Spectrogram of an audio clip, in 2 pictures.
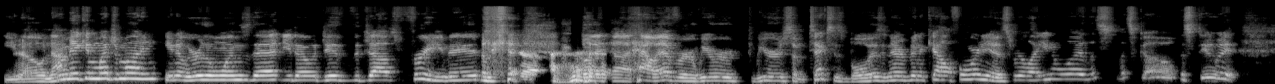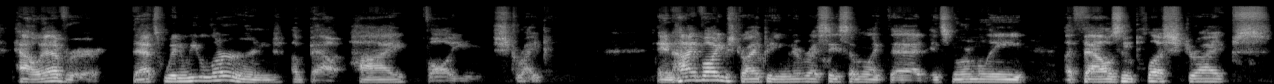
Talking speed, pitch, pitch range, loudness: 170 wpm, 175 Hz, 130-210 Hz, -17 LUFS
